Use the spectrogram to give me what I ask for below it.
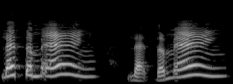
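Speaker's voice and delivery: high-pitched pleading cub call; lion children calling. Acted. Lion cubs begging their parents, calling out high. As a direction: call out eagerly like little children. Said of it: "called the little lion children".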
